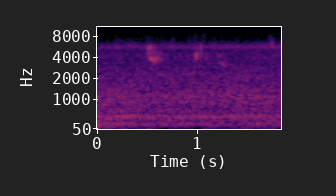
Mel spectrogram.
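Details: Honey bees of a very strong colony filling 18-19 frames, enlarged by merging bees from dismantled nuclei, at the end of July: a steady, dense, hissing hum with a faint tone running through it and a few soft ticks.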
